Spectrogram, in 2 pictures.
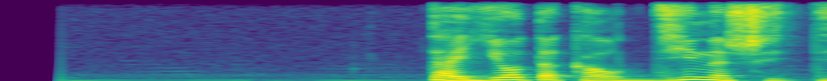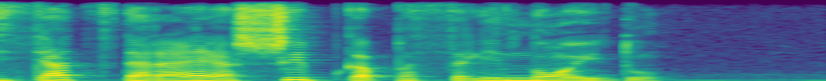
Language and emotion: Russian, angry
